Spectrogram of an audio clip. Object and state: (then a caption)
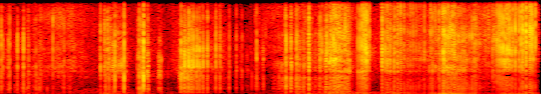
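Textured plastic rice paddle being scratched. Long natural fingernails scratch along the ridged surface of a beige textured plastic rice paddle, a thin, solid, flat spoon held in the hand. The result is rapid, raspy, zipper-like scraping in uneven bursts, bright and crackly on top with a soft low rumble underneath.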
